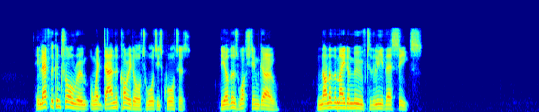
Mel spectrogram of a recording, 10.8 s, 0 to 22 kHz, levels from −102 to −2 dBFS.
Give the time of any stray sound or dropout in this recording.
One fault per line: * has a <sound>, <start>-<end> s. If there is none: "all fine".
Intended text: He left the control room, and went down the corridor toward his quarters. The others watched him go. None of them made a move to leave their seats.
all fine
